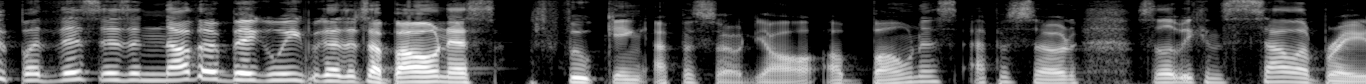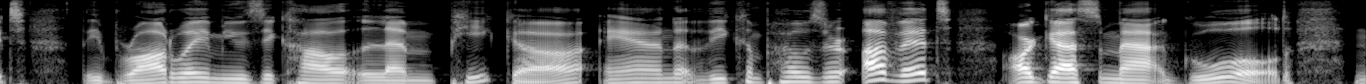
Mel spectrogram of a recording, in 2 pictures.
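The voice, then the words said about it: Tired-sounding voice. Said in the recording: “my voice sounds a little tired because it was a big week”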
